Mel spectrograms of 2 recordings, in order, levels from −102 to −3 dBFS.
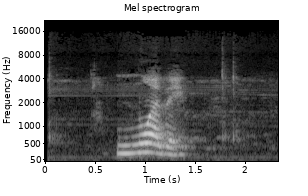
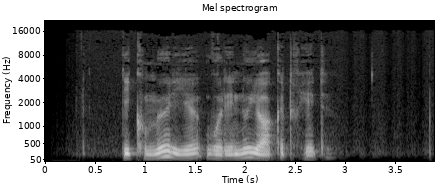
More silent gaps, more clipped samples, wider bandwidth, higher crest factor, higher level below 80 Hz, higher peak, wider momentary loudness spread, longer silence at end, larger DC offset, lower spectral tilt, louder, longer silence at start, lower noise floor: neither; neither; about the same, 15 kHz vs 16.5 kHz; about the same, 22 dB vs 20 dB; first, -76 dBFS vs -84 dBFS; about the same, -12 dBFS vs -12 dBFS; first, 25 LU vs 13 LU; second, 0.55 s vs 1.1 s; neither; about the same, -5 dB/octave vs -6 dB/octave; about the same, -30 LUFS vs -31 LUFS; second, 0.05 s vs 0.75 s; second, -58 dBFS vs -69 dBFS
